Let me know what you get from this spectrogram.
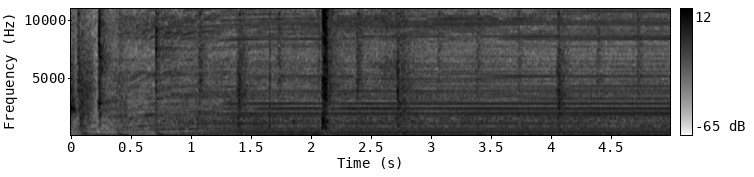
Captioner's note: smoker humming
